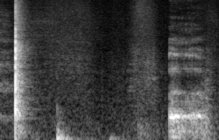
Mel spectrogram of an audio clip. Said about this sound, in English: Excuse me. What was that, a bush? Light. Latte. Well, it was a bush burp.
